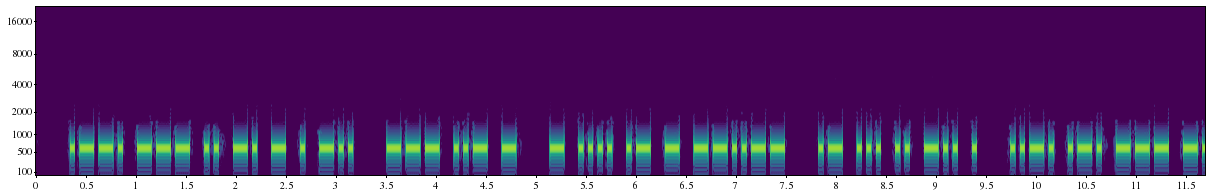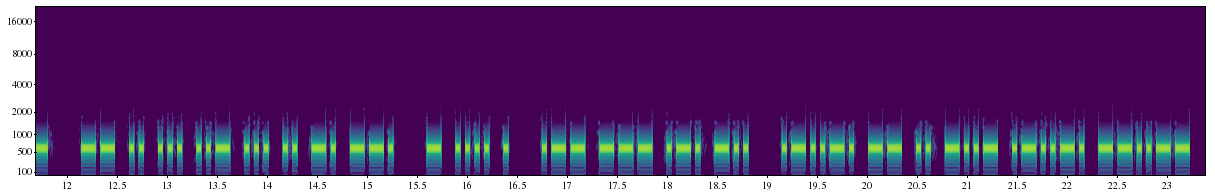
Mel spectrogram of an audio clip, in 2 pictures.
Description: Morse code, heard as a keyed tone, about 25 wpm, 600 Hz. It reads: POINTED OUT THAT, ASIDE FROM MISUSING THE WORD "MIX",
